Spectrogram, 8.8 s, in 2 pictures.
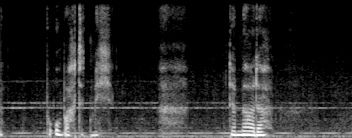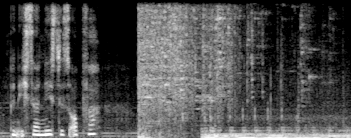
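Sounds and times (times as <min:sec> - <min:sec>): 
speech: 0:00.6 - 0:02.2, 0:02.9 - 0:03.5, 0:04.5 - 0:05.8
glass pane of a terrace door being smashed: 0:06.1 - 0:08.6.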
